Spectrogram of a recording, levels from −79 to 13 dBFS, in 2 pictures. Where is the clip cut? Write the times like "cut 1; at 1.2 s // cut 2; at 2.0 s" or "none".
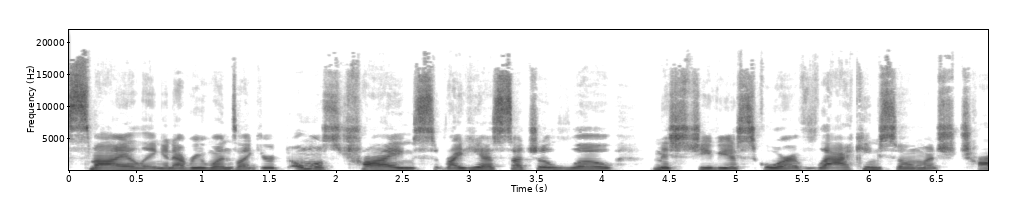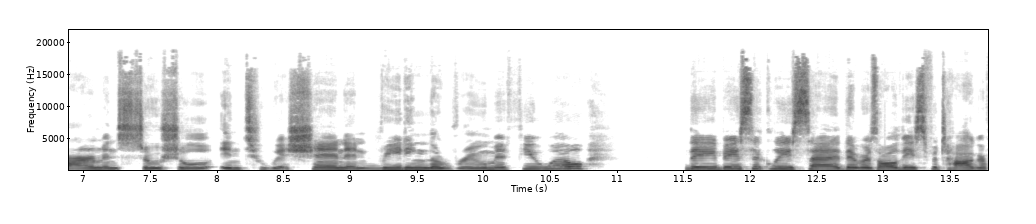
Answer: cut 1; at 11.2 s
